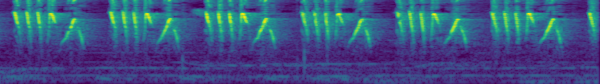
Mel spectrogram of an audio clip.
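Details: Lure-bird song of a Sunda warbler: high shimmering chatter bursts, each ending in a quick V-shaped whistled slur, repeated steadily about twice a second, with faint low background hum.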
